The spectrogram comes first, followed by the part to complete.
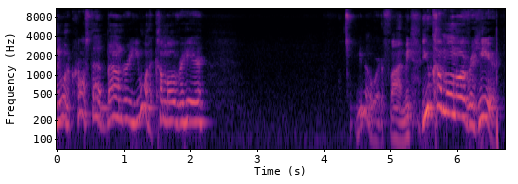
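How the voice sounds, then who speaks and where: A man playing a touchy, stubborn would-be author who argues insistently, in a comic skit of arguing with himself. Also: a little high. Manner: argumentative, insistent, repetitive.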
